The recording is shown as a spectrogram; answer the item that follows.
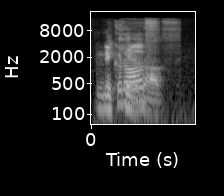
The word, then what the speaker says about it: Nikiforov: Nikiforov. I'm pretty sure is his name. I don't want to butcher that. – Yes, Nikiforov.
